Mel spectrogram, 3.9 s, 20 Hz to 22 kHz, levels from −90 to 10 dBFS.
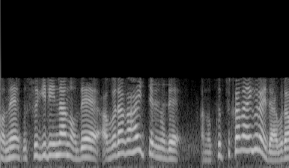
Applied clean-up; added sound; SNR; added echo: neural separator model SepFormer DNS4.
